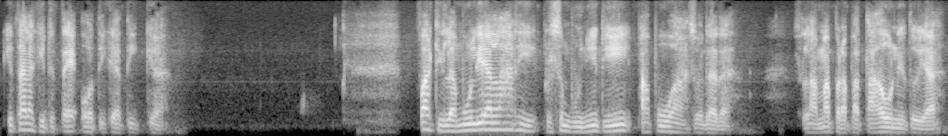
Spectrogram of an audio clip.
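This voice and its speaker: Guy preaching, brash and scolding, keeps jumping up loud then dropping low, dry mic. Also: moderate pace, pauses often, no echo. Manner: animated, boastful, scolding. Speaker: pastor. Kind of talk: sermon.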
